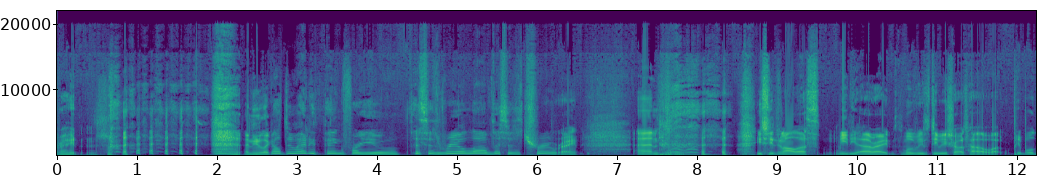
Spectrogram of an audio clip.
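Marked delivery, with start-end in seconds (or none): 2.7-6.2 much higher mock-swooning voice, a little slow at first; mock lovestruck. Teller mocking his younger self, high swooning lovestruck voice. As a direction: ham up the starry-eyed young romantic.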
